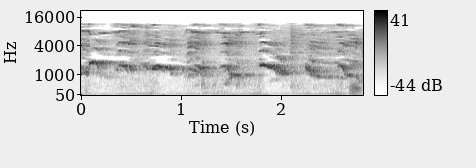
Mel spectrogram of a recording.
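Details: Several dogs at feeding time give high, wavering whines and yips that rise and fall in quick overlapping bursts, with a person talking in Finnish nearby.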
